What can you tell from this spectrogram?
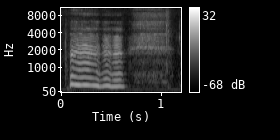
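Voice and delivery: loud burst of laughter; real laugh. Real, not acted. Laughing at own bad accent.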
